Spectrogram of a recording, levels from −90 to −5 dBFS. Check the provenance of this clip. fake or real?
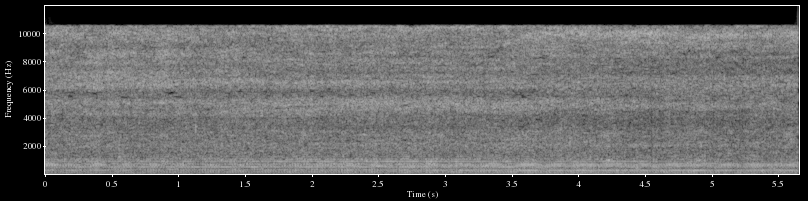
real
